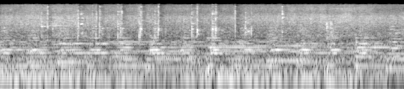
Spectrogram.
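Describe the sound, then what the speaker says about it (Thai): Squid and shrimp stir-frying in a wok with sauces, a dense steady sizzle with scraping and ticking of the spatula running continuously, close and fairly loud, with no voices. "แล้วก็ผัดให้เข้ากันนะครับเพื่อน"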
